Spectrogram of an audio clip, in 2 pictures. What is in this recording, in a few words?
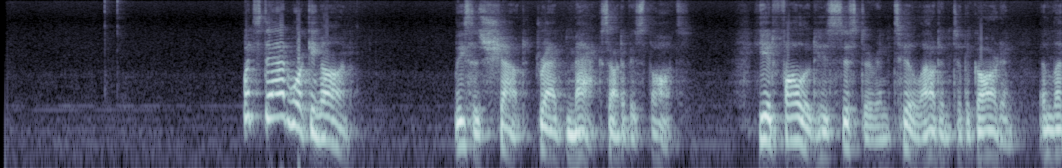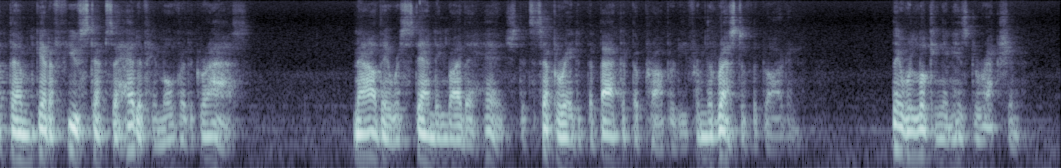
Audiobook; Berlin Gothic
